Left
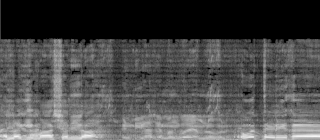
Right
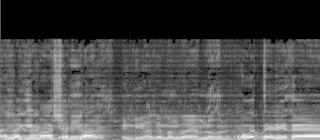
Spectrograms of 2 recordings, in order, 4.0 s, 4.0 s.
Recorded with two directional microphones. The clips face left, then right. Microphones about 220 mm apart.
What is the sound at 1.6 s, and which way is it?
Speech, 50° right (ahead or behind).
